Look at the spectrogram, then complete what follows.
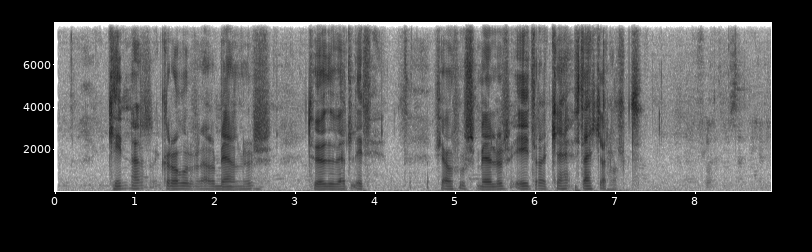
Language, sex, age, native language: Icelandic, male, 70-79, Icelandic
